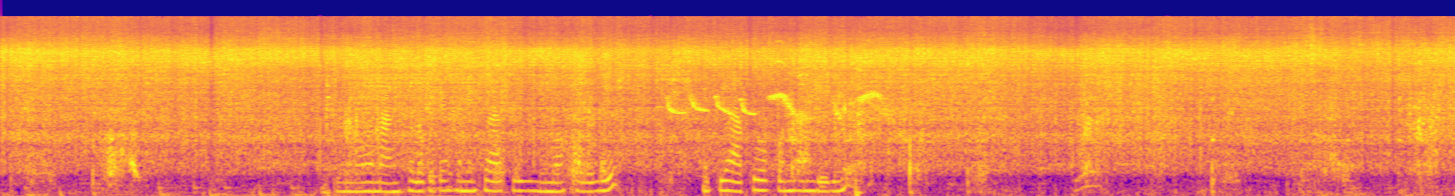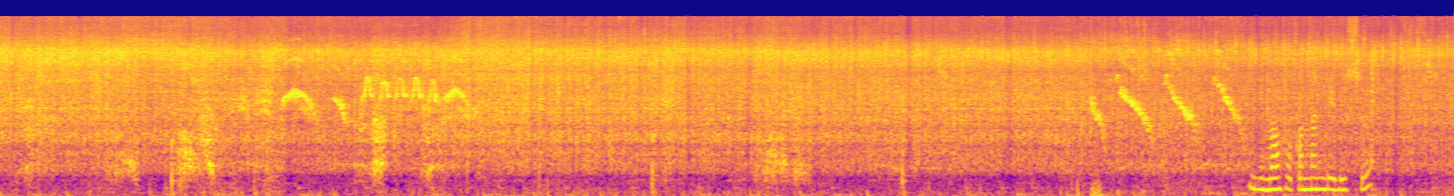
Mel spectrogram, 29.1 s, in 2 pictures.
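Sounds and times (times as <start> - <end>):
food sizzling in hot oil: 0.0 - 29.0
metal spatula stirring: 0.2 - 1.5, 7.7 - 22.8.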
